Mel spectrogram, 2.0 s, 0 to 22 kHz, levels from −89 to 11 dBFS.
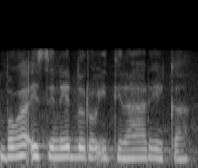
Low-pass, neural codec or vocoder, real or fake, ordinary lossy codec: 7.2 kHz; codec, 16 kHz, 2 kbps, X-Codec, HuBERT features, trained on LibriSpeech; fake; Opus, 64 kbps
